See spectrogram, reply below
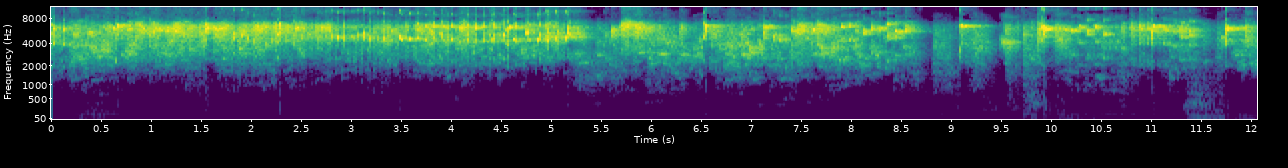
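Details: Content lovebirds chattering in a good mood: rapid, buzzy high twittering pulses for about five seconds, then looser bursts of chirps with brief pauses.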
